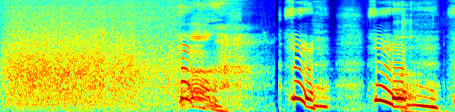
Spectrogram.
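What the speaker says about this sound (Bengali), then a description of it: "খুবই জোরে বৃষ্টি পড়তাছে" Heavy rain pours in a Bengali cartoon as a steady, dense hiss, then gasping, breathy voices cut in over the downpour in short bursts.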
